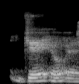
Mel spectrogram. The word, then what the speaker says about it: Jos: How do you spell it? J-O-S.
